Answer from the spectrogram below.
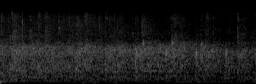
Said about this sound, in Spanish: Denle fuerte ese aplauso al Señor, el que era, el que es y el que ha de venir.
